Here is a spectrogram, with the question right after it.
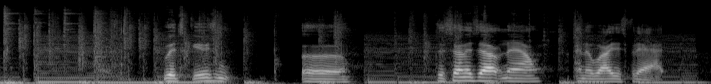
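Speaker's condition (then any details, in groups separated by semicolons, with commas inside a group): Down syndrome, trisomy 21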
